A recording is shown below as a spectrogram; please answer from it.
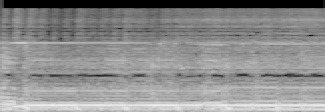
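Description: Live rock band playing, electric guitar to the fore over bass, with one note held steady for about a second and a half.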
